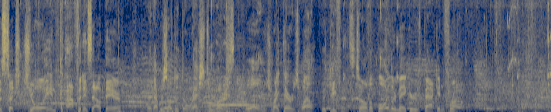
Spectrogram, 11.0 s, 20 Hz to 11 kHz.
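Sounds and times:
arena crowd murmur: 0.0 - 11.0.

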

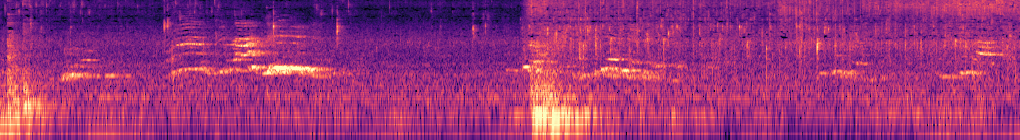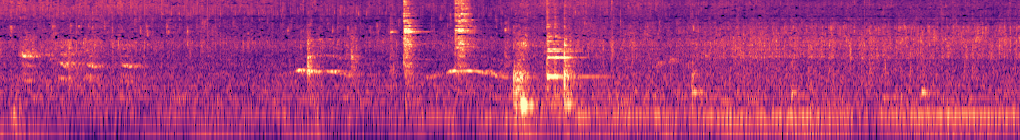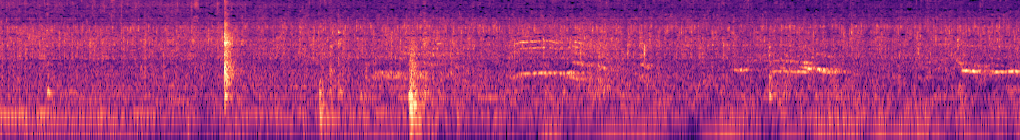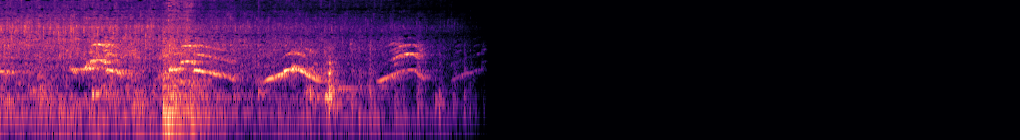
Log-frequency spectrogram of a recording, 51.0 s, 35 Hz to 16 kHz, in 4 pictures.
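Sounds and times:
vegetables sizzling in hot oil: 1.8 - 43.7.

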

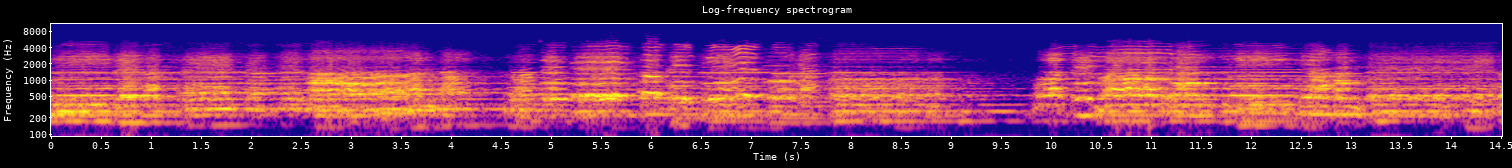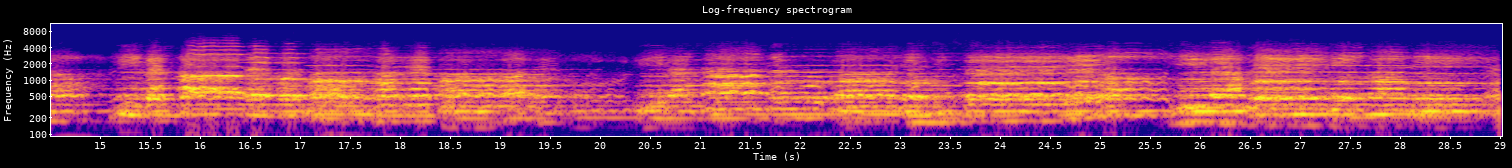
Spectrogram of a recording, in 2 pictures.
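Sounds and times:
mixed choir singing a hymn: 0.0 - 29.0
wind band playing: 0.0 - 29.0.

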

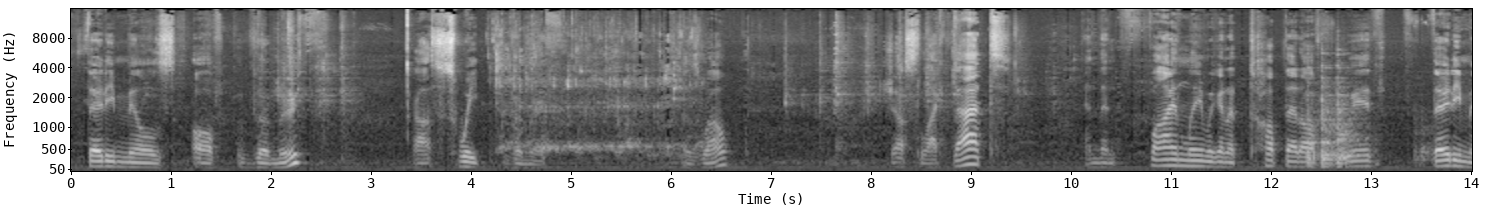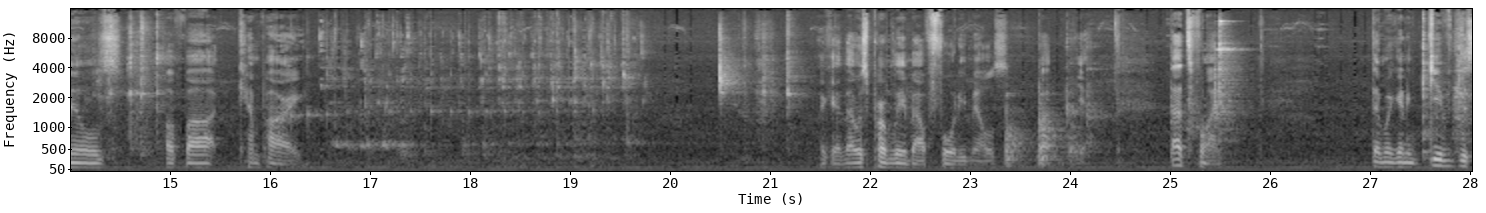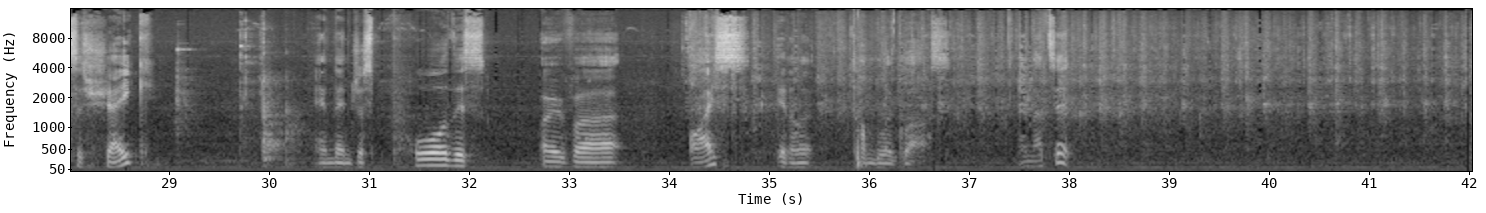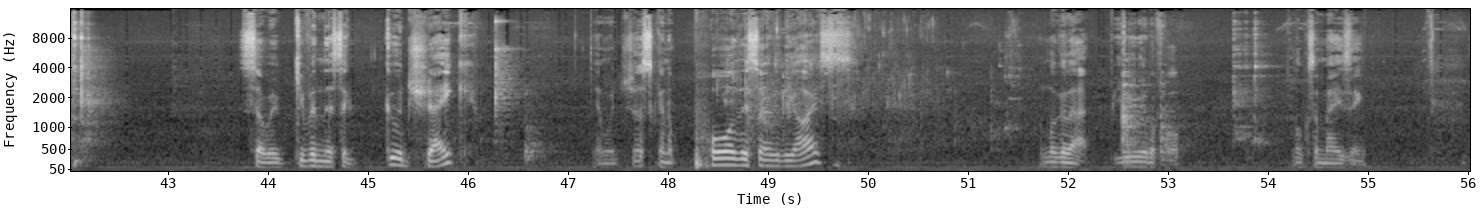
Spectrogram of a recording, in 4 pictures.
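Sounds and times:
liquid pouring into cocktail shaker: 4.2 - 6.4, 16.4 - 19.8, 48.6 - 51.5
cocktail shaker rattling: 34.5 - 42.0.

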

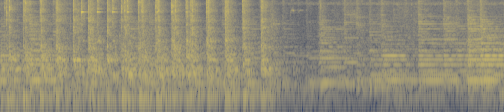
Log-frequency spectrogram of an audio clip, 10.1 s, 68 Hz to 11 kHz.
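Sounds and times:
hammers driving nails into wood: 0.0 - 5.7
acoustic guitar music: 0.0 - 10.0.

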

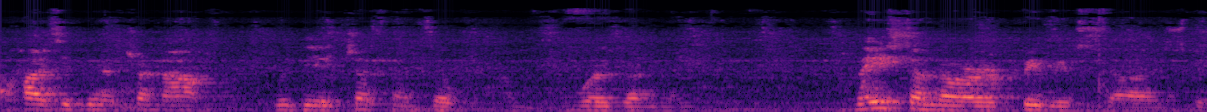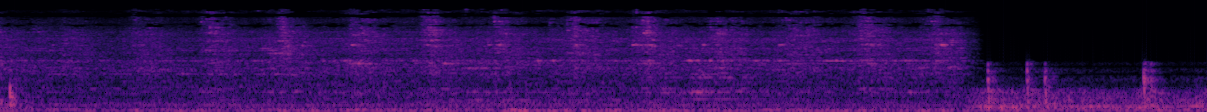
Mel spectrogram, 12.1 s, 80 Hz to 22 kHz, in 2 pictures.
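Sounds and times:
coffee roaster humming: 0.0 - 10.9.

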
